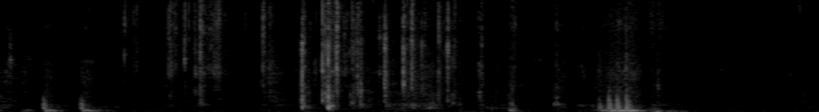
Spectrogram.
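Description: Close-up eating sounds: a person biting into and chewing a cake, with a run of wet mouth clicks and lip-smacks and a short hum about three seconds in.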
